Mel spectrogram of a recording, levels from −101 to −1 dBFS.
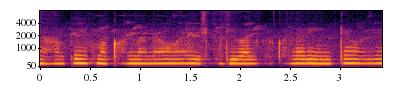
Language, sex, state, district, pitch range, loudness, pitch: Hindi, female, Bihar, Madhepura, 200-205 Hz, -21 LUFS, 205 Hz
